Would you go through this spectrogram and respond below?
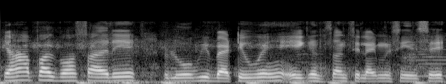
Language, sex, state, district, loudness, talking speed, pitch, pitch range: Hindi, male, Madhya Pradesh, Katni, -15 LUFS, 190 wpm, 160 Hz, 150-175 Hz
